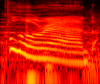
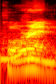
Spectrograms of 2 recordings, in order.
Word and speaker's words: Clorinde: Well, Clorand, I Clorinde. must commend you I always for your mispronounce her name.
